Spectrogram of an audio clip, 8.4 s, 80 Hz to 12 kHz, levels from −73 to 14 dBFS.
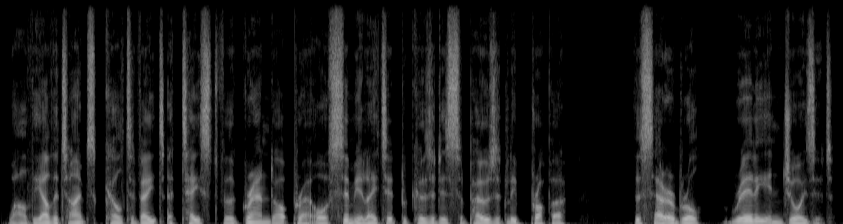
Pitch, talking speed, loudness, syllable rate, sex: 105 Hz, 165 wpm, -19 LUFS, 6.2 syllables/s, male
